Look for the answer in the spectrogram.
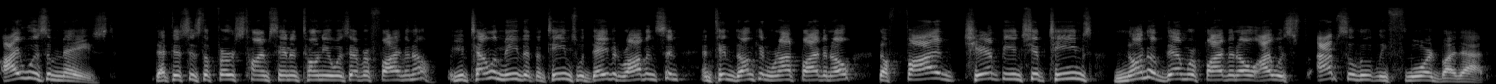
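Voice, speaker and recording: High-voiced older man, sarcastic sports host. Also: moderate pace. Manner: sarcastic, needling, teasing. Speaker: sports talk show co-host. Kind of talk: sports debate banter.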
